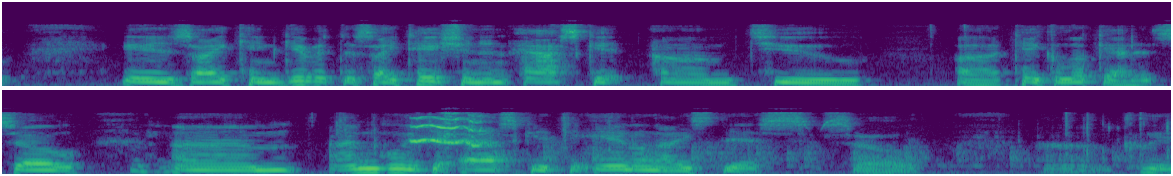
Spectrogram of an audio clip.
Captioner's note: typing sounds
